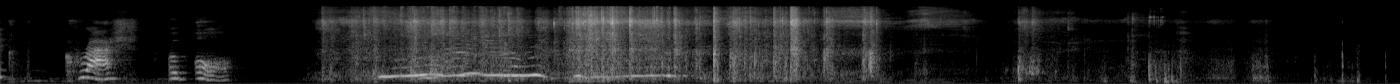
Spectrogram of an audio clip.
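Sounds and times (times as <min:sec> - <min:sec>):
plastic bricks clattering: 0:03.2 - 0:08.9.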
